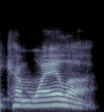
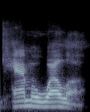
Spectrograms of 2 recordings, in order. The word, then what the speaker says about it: Kamuela: None of the fucking announcers could say Kamuela. Some of the, how do I politely phrase this, authentically Caucasianist pronunciation of a name we have heard in a long time, everyone on that booth kept calling him Camuela.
